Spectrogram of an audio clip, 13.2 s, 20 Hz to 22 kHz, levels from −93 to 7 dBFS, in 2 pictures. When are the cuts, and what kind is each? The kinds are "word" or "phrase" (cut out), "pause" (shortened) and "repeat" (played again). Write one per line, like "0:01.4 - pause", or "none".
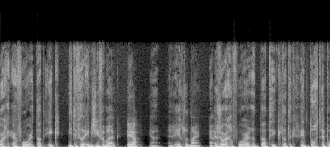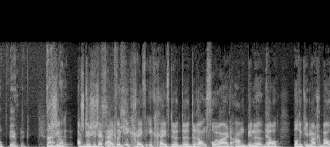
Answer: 0:01.2 - pause
0:04.1 - pause
0:05.6 - word
0:08.3 - word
